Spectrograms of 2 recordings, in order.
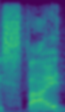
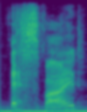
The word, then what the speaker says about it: spied: Next up is, okay, she spied the vehicle. So, focusing on the SH here, the SP, so we don't want to say espied, okay, and then the V sound.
